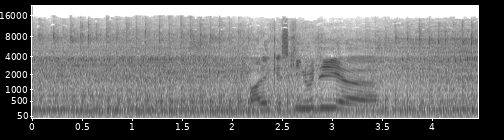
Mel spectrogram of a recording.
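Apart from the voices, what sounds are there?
small scooter engine with Airsal CPI 70 kit running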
